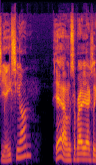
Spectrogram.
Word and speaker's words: Yeiseon: so we have uh it's is it it's pronounced yon yeah I'm surprised you actually got that one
